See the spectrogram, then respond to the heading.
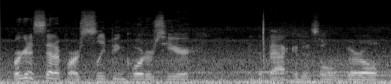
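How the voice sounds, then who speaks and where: A man talks at a fairly quick clip over loud background noise. The sound is dry, with no echo. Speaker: road trip vlogger. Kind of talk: casual vlog chat. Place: car. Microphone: camera far.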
